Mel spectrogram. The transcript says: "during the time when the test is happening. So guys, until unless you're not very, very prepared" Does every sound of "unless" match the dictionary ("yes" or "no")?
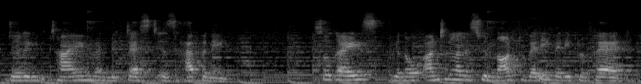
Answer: no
